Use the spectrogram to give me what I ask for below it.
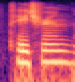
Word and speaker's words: Patreon: I can't even pronounce that shit. Patron.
